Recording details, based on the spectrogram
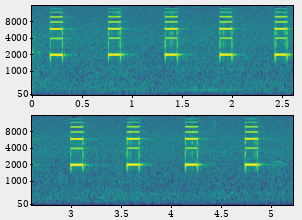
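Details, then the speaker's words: Digital wrist blood pressure monitor on the user's own wrist: regular electronic pulse beeps as the cuff slowly deflates after inflating, with the arm held in an awkward position. "And it's getting my heartbeat. taking my blood pressure as it slowly lets off."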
